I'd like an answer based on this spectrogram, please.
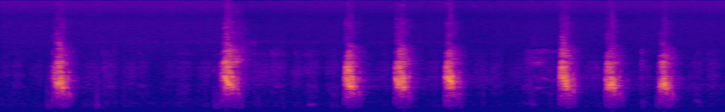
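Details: Dog named Hana barking excitedly, said to have gone crazy; short sharp barks in uneven bursts, eight barks over about seven seconds with gaps between groups, no other sounds.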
